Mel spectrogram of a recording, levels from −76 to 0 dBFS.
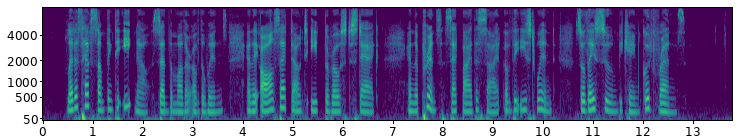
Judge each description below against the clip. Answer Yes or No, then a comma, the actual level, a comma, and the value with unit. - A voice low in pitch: No, medium, 185 Hz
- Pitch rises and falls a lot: No, average, 3.4 semitones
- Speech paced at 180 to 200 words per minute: No, average, 170 wpm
